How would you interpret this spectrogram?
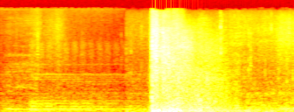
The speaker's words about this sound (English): So we're just on the road to Mosul and everyone's been stopped here and you heard that big bang. We think it's an IED that's just been exploded.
